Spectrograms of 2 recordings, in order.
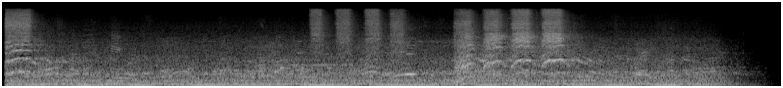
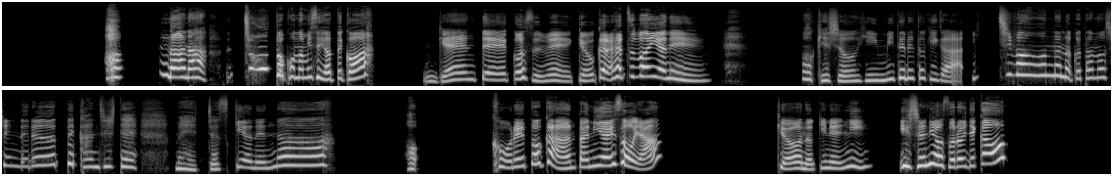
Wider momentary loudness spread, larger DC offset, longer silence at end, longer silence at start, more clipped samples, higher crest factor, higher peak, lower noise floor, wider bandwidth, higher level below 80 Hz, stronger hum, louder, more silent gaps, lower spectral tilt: second, 9 LU vs 15 LU; neither; second, 0.3 s vs 1.05 s; second, 0 s vs 1.05 s; neither; about the same, 18 dB vs 16 dB; second, -8 dBFS vs -2 dBFS; second, -46 dBFS vs -88 dBFS; second, 16 kHz vs 19.5 kHz; first, -32 dBFS vs -70 dBFS; neither; second, -25 LUFS vs -16 LUFS; neither; first, -3.5 dB/octave vs -0.5 dB/octave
